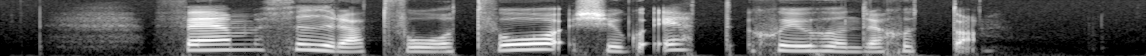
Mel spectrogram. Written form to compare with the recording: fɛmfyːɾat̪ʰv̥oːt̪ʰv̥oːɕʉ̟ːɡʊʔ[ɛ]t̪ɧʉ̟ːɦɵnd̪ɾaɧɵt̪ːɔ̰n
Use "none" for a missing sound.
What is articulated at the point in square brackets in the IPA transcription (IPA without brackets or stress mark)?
ɛ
